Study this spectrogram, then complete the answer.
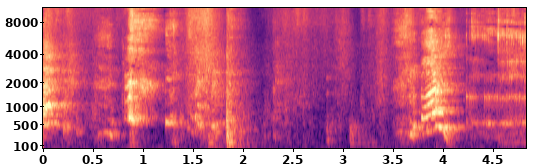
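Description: Loud, drawn-out burps during a burping contest, several in a row with rough rising and falling tones, mixed with laughter and talking voices nearby.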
